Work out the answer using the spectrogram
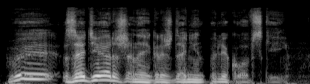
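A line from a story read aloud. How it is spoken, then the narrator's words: Creaky-voiced announcement. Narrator (Russian): скрипучим голосом объявил Жигулин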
